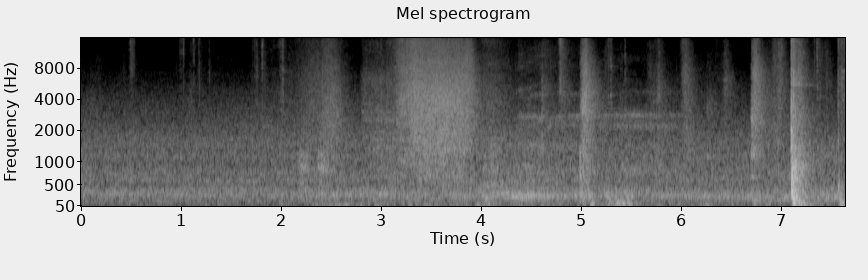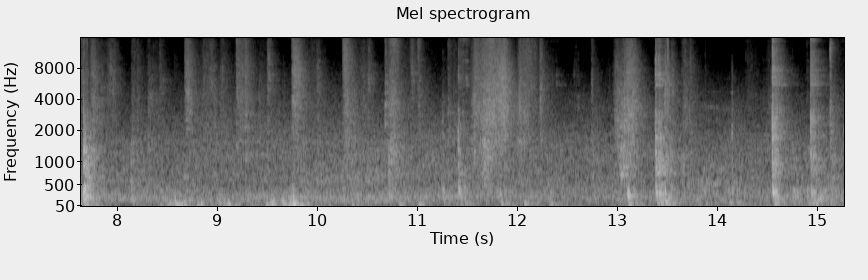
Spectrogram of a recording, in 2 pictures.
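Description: Handling noise of a camera being picked up and carried through a workshop: irregular knocks, clunks and rubbing, after a single brief rasp about three seconds in.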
